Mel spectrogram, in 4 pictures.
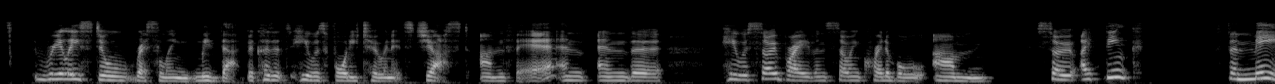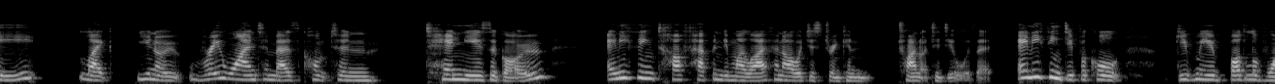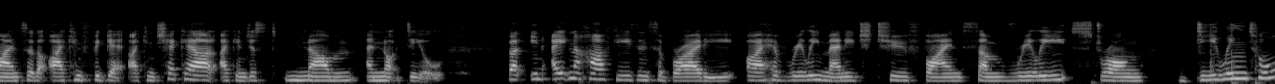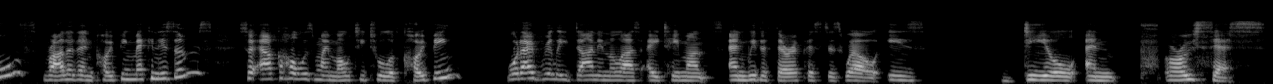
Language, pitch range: English, 180-230 Hz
